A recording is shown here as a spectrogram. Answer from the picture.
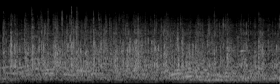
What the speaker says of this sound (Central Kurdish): چەپڵەی بۆ خۆتان لێدە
